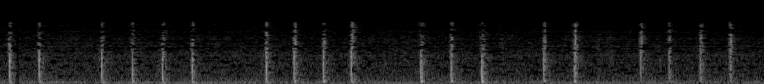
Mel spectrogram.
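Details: Normal chest percussion note, resonant over lung with dullness at diaphragm.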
